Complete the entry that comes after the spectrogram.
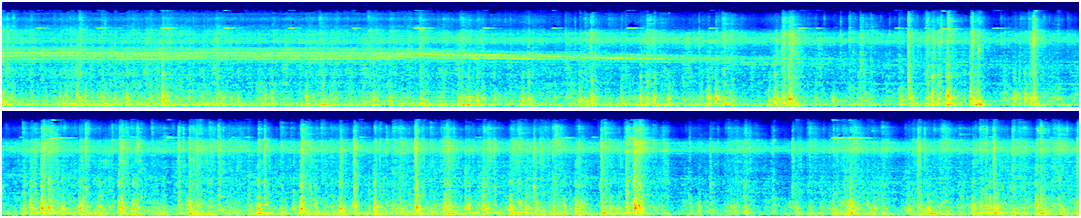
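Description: A small visitor ride train running, a steady rumble with frequent rattles and clicks from the wheels and cars. A high wheel squeal at the start fades out about nine seconds in.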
